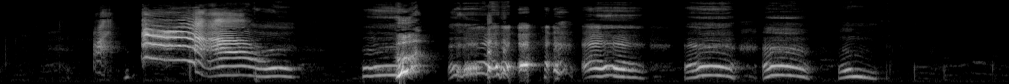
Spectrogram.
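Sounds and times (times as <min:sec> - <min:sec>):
woman hiccuping: 0:04.0 - 0:04.4.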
